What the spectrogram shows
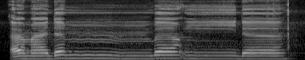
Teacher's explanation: Cara membacanya dengan merubah bunyi nun mati atau tanwin menjadi mim disertai dengan dengung. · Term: iqlab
